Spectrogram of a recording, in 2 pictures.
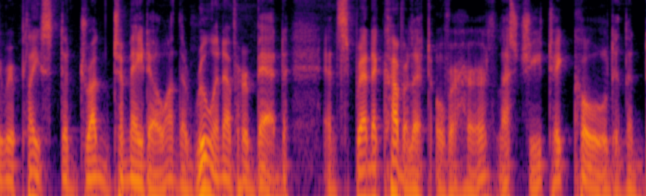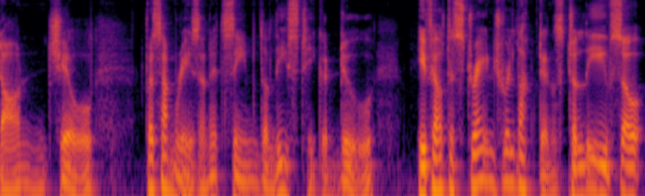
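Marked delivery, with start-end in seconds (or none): none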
